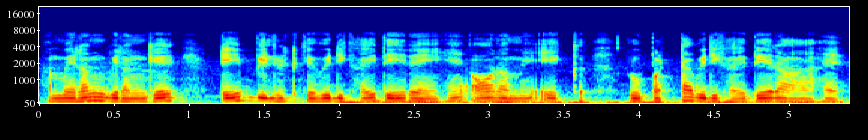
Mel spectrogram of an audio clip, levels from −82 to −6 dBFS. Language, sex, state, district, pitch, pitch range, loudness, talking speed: Hindi, male, Uttar Pradesh, Shamli, 120 Hz, 115-125 Hz, -18 LUFS, 220 wpm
